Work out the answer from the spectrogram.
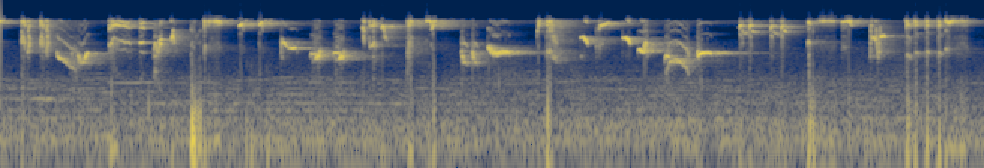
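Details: Chestnut-capped thrush singing ngerol non-stop, a fluent string of varied whistled slurs, falling sweeps and high sharp notes delivered in quick rhythm.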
